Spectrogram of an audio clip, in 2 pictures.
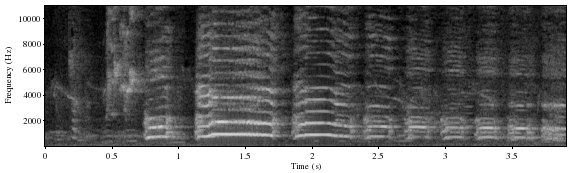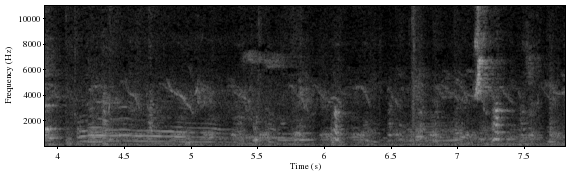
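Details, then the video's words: Crowing Kukuak Balenggek rooster, original stock from Solok, West Sumatra: a long multi-syllable crow of about eight rhythmic notes over three seconds, tapering into softer trailing syllables, followed by faint background noise. "Ayam kukuak balenggek asli solok sumbar"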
